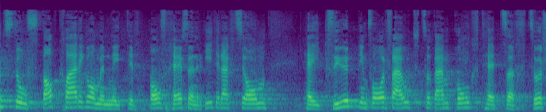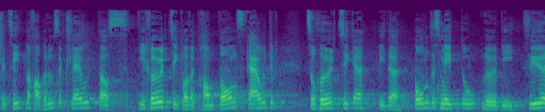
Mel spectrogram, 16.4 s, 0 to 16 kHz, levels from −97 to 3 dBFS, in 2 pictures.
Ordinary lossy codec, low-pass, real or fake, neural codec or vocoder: MP3, 48 kbps; 14.4 kHz; fake; codec, 44.1 kHz, 7.8 kbps, Pupu-Codec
